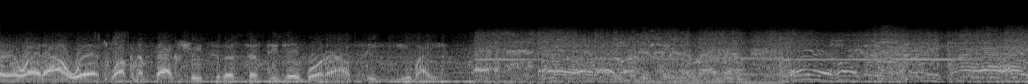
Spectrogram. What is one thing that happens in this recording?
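Warbling, gliding tones whine from a radio receiver.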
